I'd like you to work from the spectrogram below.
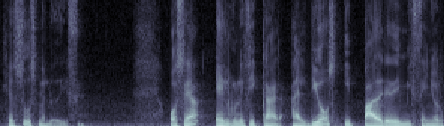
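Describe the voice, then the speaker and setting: A man pastor preaching a sermon and leading a prayer, his voice swinging from loud rising lines to soft low ones. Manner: preaching with sudden rises and soft drops.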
